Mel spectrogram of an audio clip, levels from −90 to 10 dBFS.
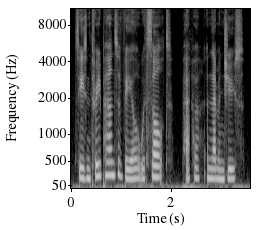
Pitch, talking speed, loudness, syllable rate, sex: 195 Hz, 185 wpm, -19 LUFS, 4.8 syllables/s, female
